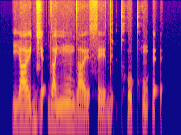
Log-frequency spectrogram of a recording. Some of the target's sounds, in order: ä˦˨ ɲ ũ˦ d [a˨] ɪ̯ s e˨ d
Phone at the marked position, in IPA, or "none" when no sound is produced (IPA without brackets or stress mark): a˨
